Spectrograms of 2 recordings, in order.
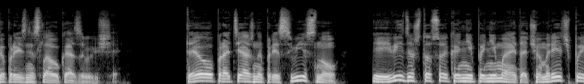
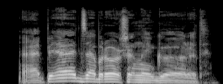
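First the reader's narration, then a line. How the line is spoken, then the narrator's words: Grumbled. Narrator (Russian): проворчал Сойка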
